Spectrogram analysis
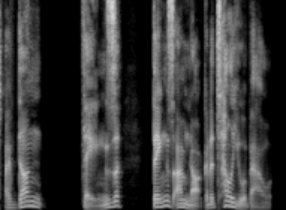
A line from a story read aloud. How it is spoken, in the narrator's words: Eddie sputtered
